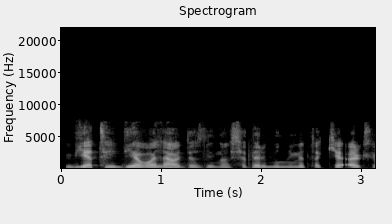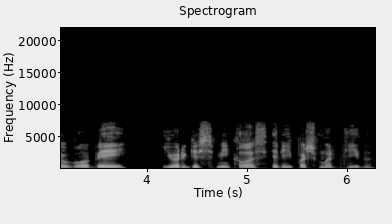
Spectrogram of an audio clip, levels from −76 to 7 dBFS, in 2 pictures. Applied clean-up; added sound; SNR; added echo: neural mask model DeepFilterNet 3.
